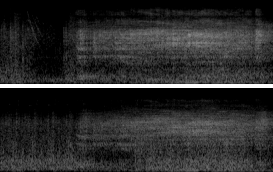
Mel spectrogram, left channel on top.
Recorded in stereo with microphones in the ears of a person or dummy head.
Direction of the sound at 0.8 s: 25° left (ahead or behind).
